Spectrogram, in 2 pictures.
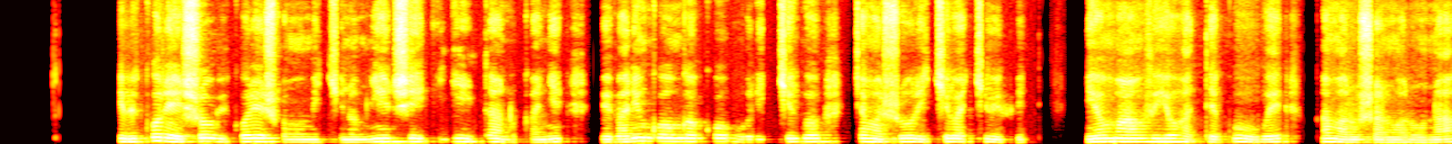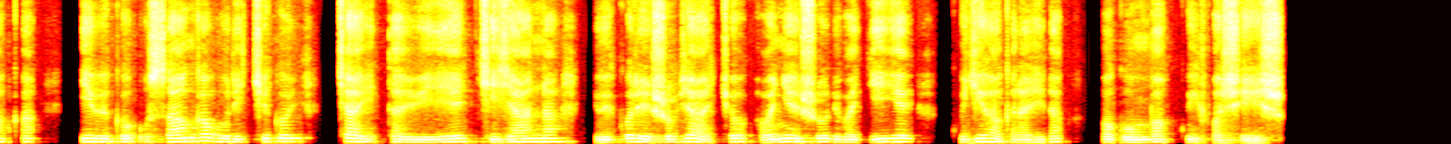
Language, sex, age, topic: Kinyarwanda, female, 25-35, education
